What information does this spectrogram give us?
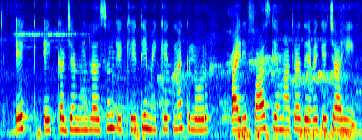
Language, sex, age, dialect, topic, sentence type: Maithili, female, 18-24, Bajjika, agriculture, question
